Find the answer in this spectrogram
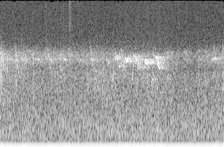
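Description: Near silence: faint outdoor ambience, with a faint high-pitched chirping about two and a half seconds in.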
